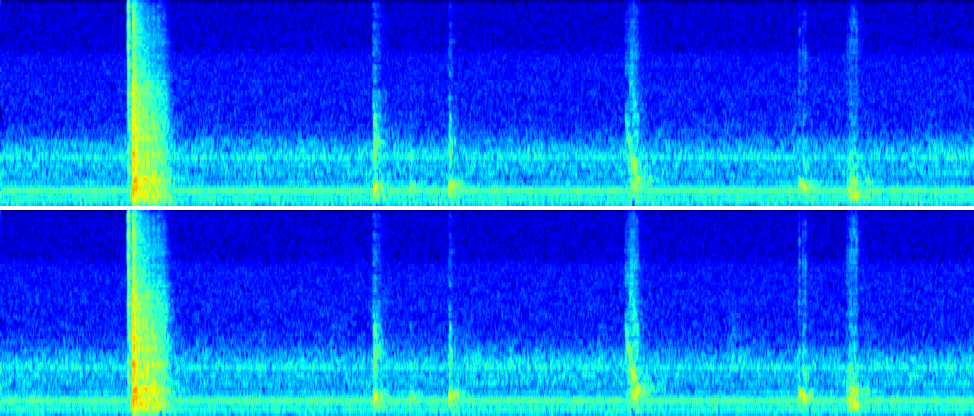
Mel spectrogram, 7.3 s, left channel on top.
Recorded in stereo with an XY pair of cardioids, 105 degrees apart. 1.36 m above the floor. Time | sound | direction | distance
0.9 | a door slam | 15° right | 1.0 m
2.8 | tapping | 10° left | 2 m
4.7 | tape being pulled | 25° right | 1.3 m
